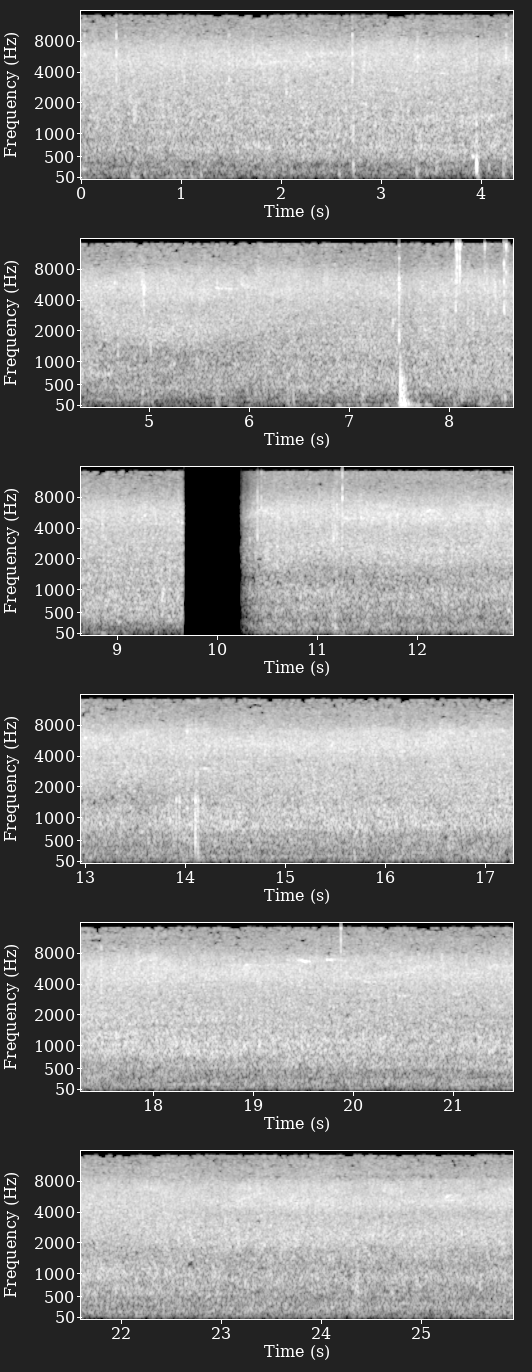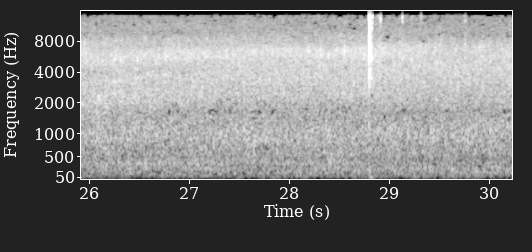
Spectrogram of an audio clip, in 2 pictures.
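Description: Small mountain stream running over rocks: a steady, even rush of water. A couple of sharp knocks come in the first eight seconds, and the sound drops out briefly about ten seconds in.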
